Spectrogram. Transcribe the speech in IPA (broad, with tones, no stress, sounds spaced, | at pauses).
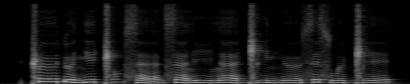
ǁ øː˥ ɗ ø˦˨ nʲ e˥ ɡ͡ǁ ɔ˥ ɡ s ɛː˧˩˧ ɡ s ɛ˦˨ l iː˦˨ l ɛː˦˨ ɡ͡ǁ iː˦˨ nʲ ŋ øː˦˨ s e˥ s w ø˦˨ ɡ͡ǁ eː˦˨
